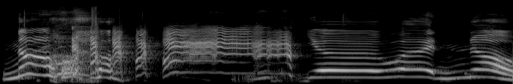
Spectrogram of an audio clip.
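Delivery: high, loud cries of disbelief through laughter; shocked laughing outburst. Real, not acted. Host reacting to an outrageous question, shouting and laughing. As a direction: holler it out, cracking up with real shock.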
